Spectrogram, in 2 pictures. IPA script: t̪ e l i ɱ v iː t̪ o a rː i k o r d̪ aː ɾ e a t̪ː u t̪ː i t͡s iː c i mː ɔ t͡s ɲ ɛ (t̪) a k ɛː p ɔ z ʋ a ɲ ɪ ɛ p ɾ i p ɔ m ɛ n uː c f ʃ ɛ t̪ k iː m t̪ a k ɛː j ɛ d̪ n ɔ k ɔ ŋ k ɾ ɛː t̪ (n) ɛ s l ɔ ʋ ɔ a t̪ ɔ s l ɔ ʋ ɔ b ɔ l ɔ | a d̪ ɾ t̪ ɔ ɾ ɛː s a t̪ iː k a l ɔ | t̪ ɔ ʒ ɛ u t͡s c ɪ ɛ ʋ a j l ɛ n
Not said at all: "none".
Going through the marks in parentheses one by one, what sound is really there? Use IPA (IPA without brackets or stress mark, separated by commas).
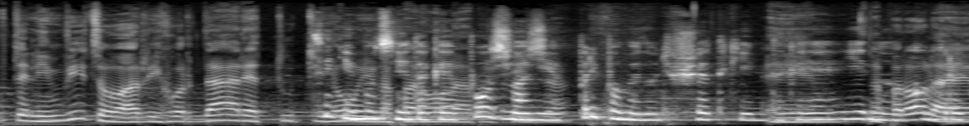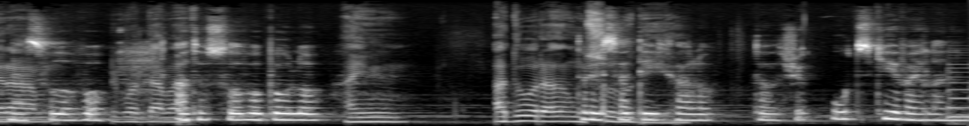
t̪, n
